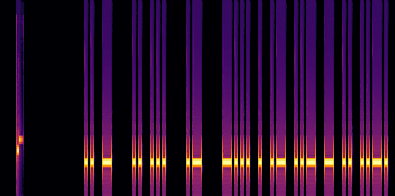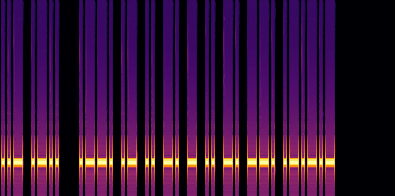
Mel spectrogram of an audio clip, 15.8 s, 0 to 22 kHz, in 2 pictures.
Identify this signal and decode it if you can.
Morse code, heard as a keyed tone, about 20 wpm, 700 Hz. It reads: IT IS A BEAUTIFUL PAINTING.
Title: Sentences from Top 1000 Words - Review Part 6 - 20wpm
